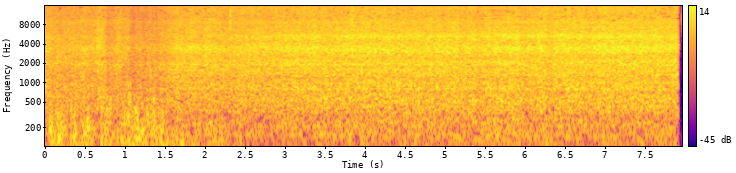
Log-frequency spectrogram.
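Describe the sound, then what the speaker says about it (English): Heavy rain pours down in Florida, a dense, steady hiss of downpour that stays loud and unbroken throughout before cutting off abruptly at the end, with no voices. "And then it started raining real hard."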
